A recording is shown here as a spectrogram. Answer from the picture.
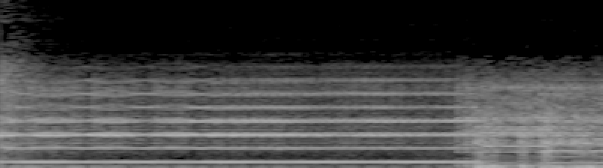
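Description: Black metal recording: a distorted electric guitar holds one sustained chord, then moves to a new chord about three seconds in.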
